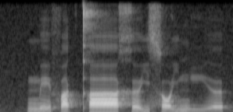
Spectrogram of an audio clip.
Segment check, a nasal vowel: absent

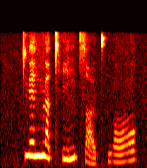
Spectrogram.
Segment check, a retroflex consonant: present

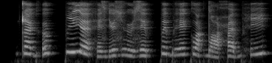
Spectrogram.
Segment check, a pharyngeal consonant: present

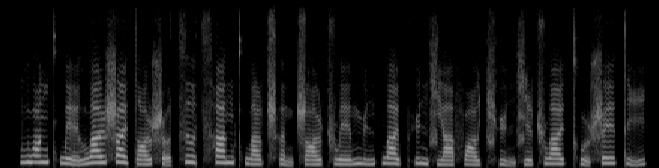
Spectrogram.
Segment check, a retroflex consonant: present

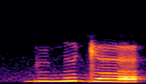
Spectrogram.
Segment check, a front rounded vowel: present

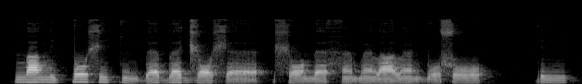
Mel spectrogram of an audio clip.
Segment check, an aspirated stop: absent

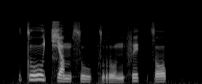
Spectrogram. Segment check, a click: absent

